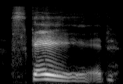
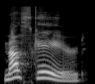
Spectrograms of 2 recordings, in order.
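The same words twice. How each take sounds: First: Scared with a small rising quaver; mock scared. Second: Said in the usual way. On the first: Shown as a demonstration. Contrasting herself not scared with scared, as a mock whimper. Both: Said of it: "Now she's scared".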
